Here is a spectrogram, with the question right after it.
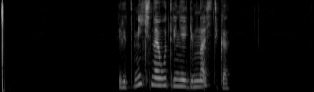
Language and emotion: Russian, positive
